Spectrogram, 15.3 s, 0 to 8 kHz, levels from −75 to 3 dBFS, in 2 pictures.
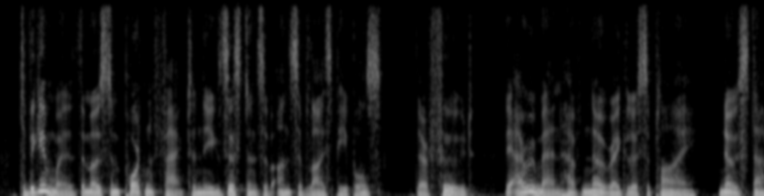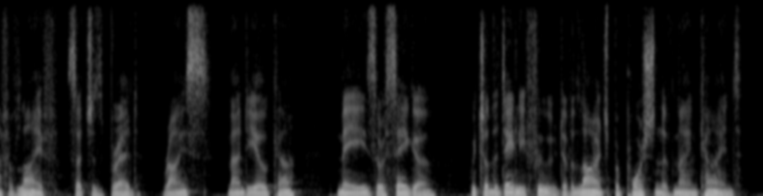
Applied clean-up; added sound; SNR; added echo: none; none; none; none.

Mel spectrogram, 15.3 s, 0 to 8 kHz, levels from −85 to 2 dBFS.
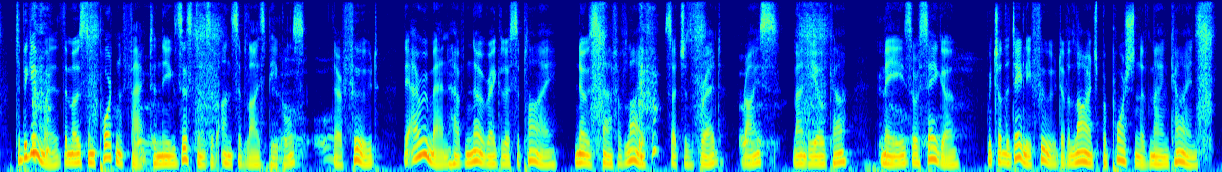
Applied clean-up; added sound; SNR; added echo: none; Respiratory sounds; 16 dB; none.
